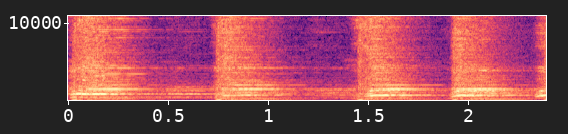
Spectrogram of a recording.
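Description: Live bulería-style flamenco music from a small acoustic group of guitar, cajón and piano, with sharp accented chords in an uneven rhythm about twice a second. The main pitch steps down about three-quarters of a second in.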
